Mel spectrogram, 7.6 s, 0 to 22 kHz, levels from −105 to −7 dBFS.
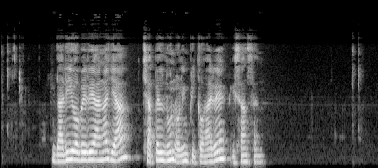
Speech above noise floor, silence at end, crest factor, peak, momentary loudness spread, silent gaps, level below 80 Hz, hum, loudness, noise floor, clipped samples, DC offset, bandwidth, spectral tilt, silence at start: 59 dB; 2.3 s; 14 dB; 0 dBFS; 14 LU; none; -60 dBFS; none; -14 LUFS; -72 dBFS; under 0.1%; under 0.1%; 9.2 kHz; -5.5 dB/octave; 1.05 s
